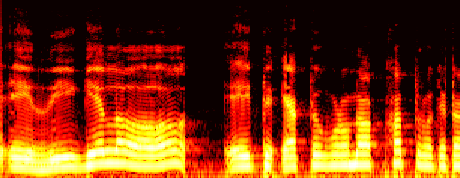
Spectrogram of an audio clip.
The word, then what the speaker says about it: রিগেল: বলে তার থেকেও কিন্তু রিগেল অনেক বড় রিগেল আগে কি বলছিলাম রিগাল উচ্চারণটা ঠিক হয় নাই রিগেল হবে সেটা হলো 97 97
